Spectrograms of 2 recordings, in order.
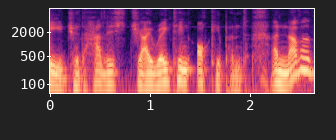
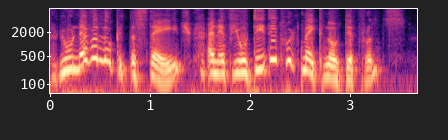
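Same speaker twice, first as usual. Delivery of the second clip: indignant dancer; 9 semitones higher than usual. Acted. The Moor reproaching conductor.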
